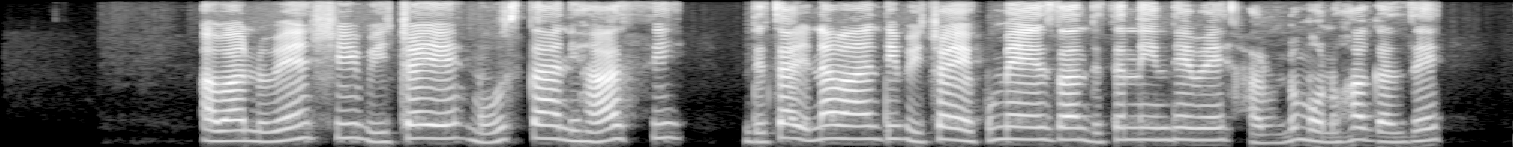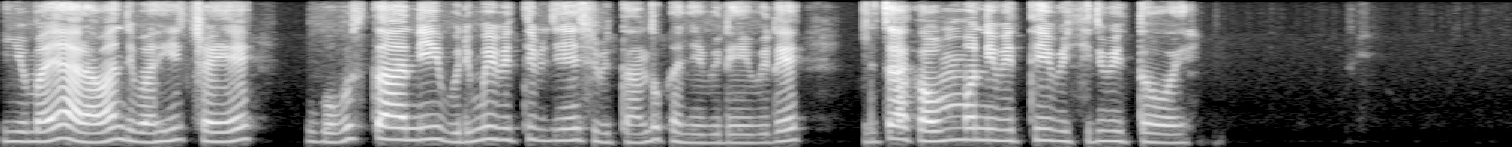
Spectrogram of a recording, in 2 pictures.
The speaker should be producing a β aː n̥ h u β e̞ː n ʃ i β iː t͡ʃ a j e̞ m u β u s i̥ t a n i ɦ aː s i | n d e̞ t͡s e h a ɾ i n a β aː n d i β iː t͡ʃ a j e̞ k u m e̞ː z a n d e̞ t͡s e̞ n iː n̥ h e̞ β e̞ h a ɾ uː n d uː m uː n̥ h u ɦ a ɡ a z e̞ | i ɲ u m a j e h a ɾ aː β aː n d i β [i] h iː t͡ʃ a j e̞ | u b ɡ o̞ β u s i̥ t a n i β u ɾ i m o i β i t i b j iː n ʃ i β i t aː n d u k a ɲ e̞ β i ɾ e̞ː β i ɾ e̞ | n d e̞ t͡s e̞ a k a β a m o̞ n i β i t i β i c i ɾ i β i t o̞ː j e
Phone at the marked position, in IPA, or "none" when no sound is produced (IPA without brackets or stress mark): a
